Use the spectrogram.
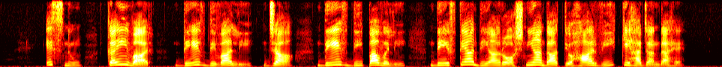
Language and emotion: Punjabi, neutral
